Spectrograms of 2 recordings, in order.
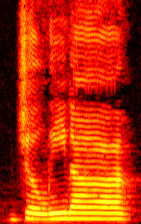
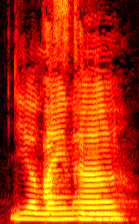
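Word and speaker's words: Jelena: is an American tennis player is playing against Jelina Yelena Yelena Yelena Ina Austin Peno.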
